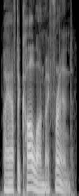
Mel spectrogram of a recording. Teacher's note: one way to avoid the pronunciation difficulty of a final l as in call is to make a liaison when the next word begins with a vowel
